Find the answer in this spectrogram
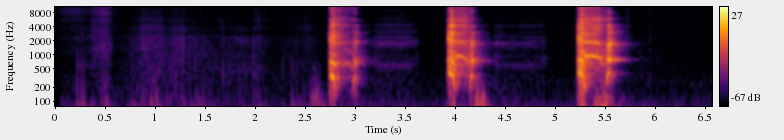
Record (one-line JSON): {"three_cough_length": "6.6 s", "three_cough_amplitude": 19521, "three_cough_signal_mean_std_ratio": 0.26, "survey_phase": "beta (2021-08-13 to 2022-03-07)", "age": "65+", "gender": "Female", "wearing_mask": "No", "symptom_cough_any": true, "smoker_status": "Ex-smoker", "respiratory_condition_asthma": false, "respiratory_condition_other": true, "recruitment_source": "Test and Trace", "submission_delay": "1 day", "covid_test_result": "Positive", "covid_test_method": "RT-qPCR", "covid_ct_value": 16.8, "covid_ct_gene": "ORF1ab gene", "covid_ct_mean": 16.9, "covid_viral_load": "2900000 copies/ml", "covid_viral_load_category": "High viral load (>1M copies/ml)"}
